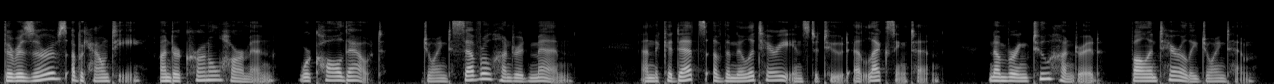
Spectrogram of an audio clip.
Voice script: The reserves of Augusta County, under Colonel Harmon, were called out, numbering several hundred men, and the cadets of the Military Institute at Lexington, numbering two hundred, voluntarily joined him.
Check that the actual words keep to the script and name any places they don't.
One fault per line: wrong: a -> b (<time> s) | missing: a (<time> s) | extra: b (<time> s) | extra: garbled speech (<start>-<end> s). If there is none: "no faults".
missing: Augusta (0.8 s)
wrong: numbering -> joined (4.2 s)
